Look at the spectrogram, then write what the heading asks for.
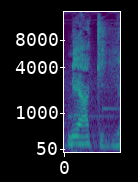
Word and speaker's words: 領寄: 来讲叫做领架嘛。对。不过伊虽然字安尼写不离个因当地发音是讲领旗哦。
